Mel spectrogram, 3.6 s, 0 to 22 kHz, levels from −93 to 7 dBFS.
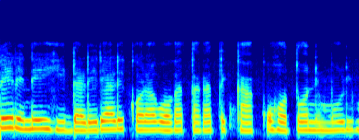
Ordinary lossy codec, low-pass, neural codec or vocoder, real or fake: none; 7.2 kHz; codec, 16 kHz, 16 kbps, FreqCodec, smaller model; fake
